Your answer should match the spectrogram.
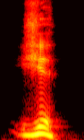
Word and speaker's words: jus: Am I saying this right? Jus. Yeah. dessert is a chocolate souffle with cherry vanilla ice cream, and each dish obviously is paired with a specific wine or champagne.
